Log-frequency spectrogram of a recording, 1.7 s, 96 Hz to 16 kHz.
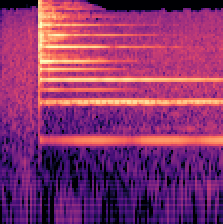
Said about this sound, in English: That sound was a bell in New York City to mark the moment the first plane hit the North Tower of the World Trade Center. It was the beginning of events around the country today marking the 20th anniversary of the 9/11 attacks.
